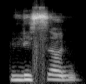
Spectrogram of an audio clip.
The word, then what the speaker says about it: listen: किसी भी शब्द में TEN और TCH में टी साइलेंट होता है। जैसे लिसन, LISTEN, लिसन, लिसन में TEN है तो टी साइलेंट है तो इसे हम क्या पढ़ेंगे?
